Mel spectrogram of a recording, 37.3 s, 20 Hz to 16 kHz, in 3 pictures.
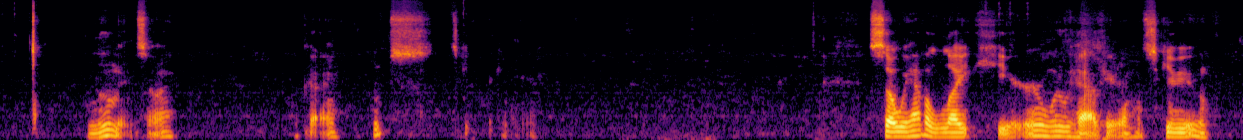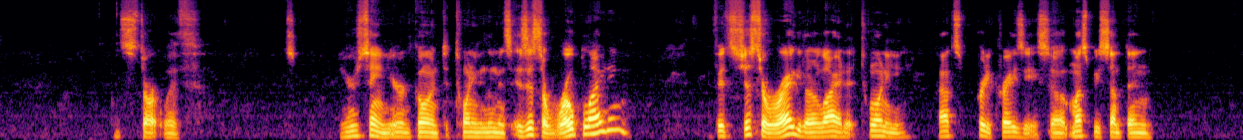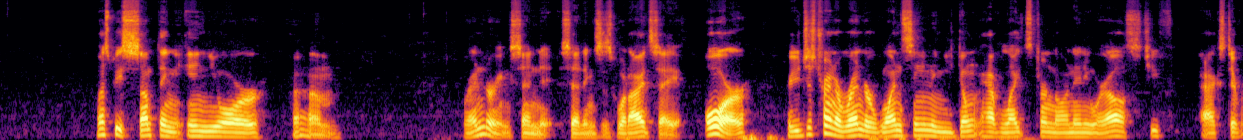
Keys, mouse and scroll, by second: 0.0 click, 4.5 click, 9.8 click, 10.1 click, 13.4 click, 24.8 click, 28.9 click.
